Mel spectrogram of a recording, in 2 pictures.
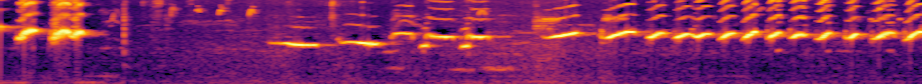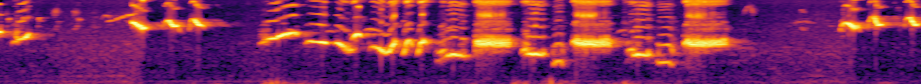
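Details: White-rumped shama lure song to make birds respond: a brisk string of rising whistled notes, a steady rapid run of short notes, then a burst of harsh, varied chattering phrases.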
